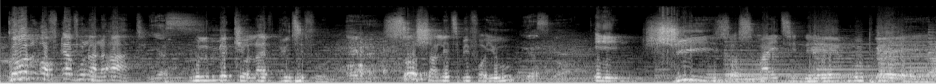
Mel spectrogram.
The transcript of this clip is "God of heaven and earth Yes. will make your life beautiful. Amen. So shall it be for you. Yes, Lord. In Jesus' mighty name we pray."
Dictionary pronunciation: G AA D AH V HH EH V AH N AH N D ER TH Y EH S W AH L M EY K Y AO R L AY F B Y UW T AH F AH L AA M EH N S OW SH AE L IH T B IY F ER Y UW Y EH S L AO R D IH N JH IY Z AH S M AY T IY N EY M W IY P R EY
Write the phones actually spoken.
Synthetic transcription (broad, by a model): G AA D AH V HH EH V AH N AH N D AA T Y EH S W AH L M EY K Y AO L AY F B Y UW T AH F AH L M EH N S OW SH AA L IH T B IY F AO Y UW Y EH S IH N JH IY Z AH S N AY T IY N EY M W IY P R EY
